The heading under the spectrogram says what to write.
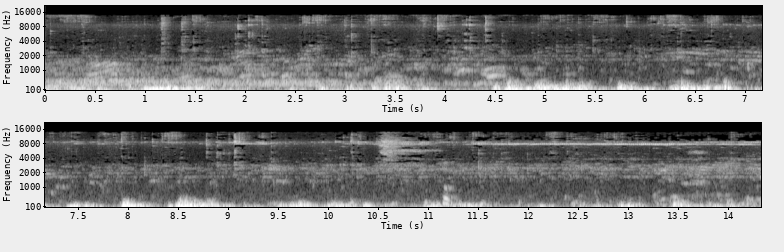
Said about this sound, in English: And in the background, it's just a train moving.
